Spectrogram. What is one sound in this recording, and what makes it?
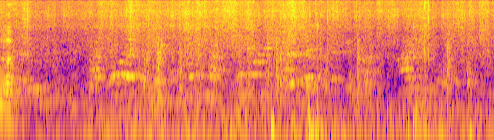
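Footsteps fall on a carpeted floor.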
